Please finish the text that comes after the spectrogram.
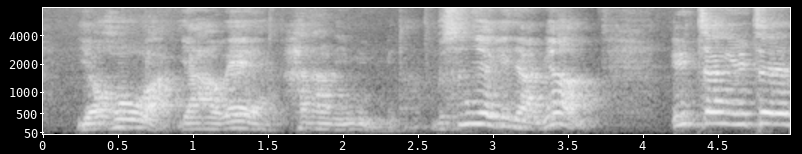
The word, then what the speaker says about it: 야훼: 이름이 야외 야외이고요 여호와입니다 여호와는 영어식 발음으로 그렇게 하는 히브리식 발음이 같은 말이라 생각하시면 돼요 여호와 야훼 하나님입니다 무슨 얘기냐면 1장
